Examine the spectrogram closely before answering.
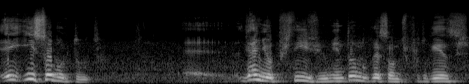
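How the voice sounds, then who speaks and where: A man with a dark, mellow tone speaks with lively intonation and big swings in loudness. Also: fairly high pitch for a man, moderate pace. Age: 80s+. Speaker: local historian. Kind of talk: interview. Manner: hesitant, with many fillers.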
